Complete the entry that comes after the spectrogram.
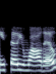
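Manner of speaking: plain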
